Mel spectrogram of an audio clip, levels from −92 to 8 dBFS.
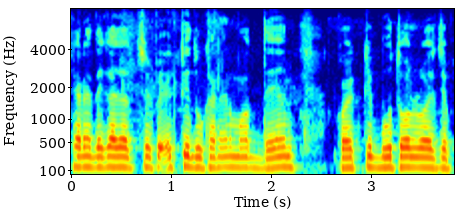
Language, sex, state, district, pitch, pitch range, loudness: Bengali, male, Assam, Hailakandi, 140 Hz, 135-140 Hz, -16 LUFS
